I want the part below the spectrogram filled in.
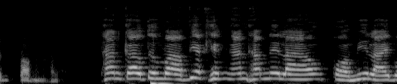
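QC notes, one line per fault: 1.51–1.75 s phantom power thump: supply step through the coupling capacitors, deep thump peaking about -16 dBFS, decaying in 54 ms; one slow waveform swing, low-only spectrogram smear.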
